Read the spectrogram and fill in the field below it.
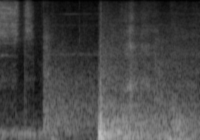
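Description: A skateboard lands with a sharp clack.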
